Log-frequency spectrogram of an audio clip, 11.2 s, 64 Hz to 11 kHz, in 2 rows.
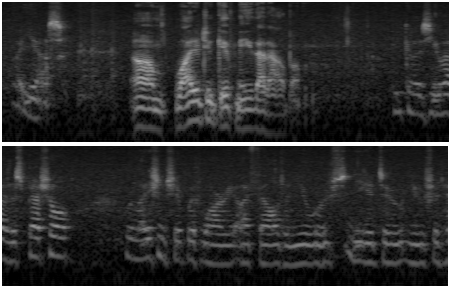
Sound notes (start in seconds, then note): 2.3 voiceover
